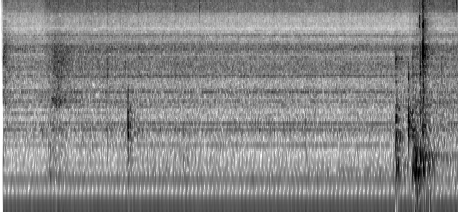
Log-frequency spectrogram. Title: Trumedic Symphony - Buzzing Sound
